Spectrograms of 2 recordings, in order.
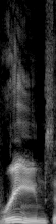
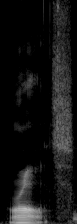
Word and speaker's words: Reims: That's how you pronounce it. Reims. Even though it's spelled Reims, it's pronounced Reims. – Reims. – Yeah. It's very nasally sound. – It's like somebody just broke your nose and you're trying to find a local Ralph's. – This is after me listening to how to pronounce what looks to be a word spelled Reims. – It's Reims. – Actually pronounced Reims. – It's Reims. – There's not even an M in it when you pronounce it the correct way.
